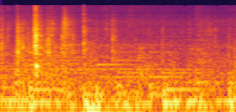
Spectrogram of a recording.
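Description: A few faint clicks and taps of plastic test sticks being handled and set down in the first half second, then quiet room tone with a faint low hum.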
